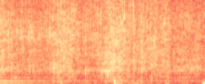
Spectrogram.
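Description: Crumbled sausage meat frying in oil in a pot for spaghetti meat sauce, a loud continuous close sizzle with small crackles and utensil movement throughout, no voices.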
